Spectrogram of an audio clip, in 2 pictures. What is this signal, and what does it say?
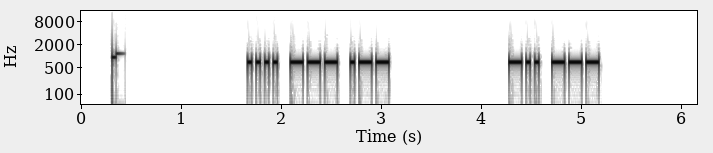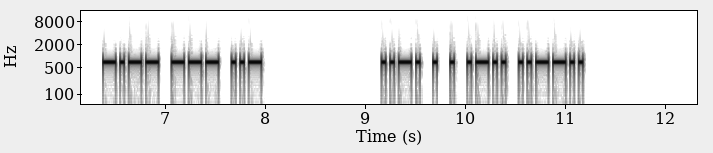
Morse code, heard as a keyed tone, about 28 wpm, 700 Hz. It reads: HOW DO YOU FEEL?
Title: 4x Word-Spacing - Sentences from Top 400 Words - 28wpm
